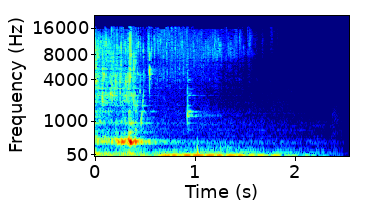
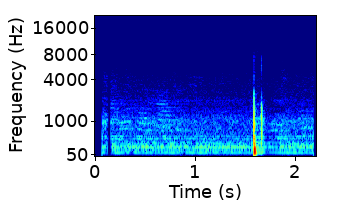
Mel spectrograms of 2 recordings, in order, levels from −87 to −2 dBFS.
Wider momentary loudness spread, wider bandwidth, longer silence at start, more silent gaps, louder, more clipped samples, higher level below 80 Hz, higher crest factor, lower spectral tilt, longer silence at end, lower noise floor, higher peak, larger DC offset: about the same, 25 LU vs 26 LU; first, 17 kHz vs 4.8 kHz; second, 0 s vs 1.6 s; neither; first, -22 LUFS vs -26 LUFS; neither; about the same, -46 dBFS vs -46 dBFS; about the same, 24 dB vs 28 dB; second, -3.5 dB/octave vs -10.5 dB/octave; second, 0.4 s vs 0.6 s; first, -57 dBFS vs -51 dBFS; about the same, -2 dBFS vs -4 dBFS; neither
